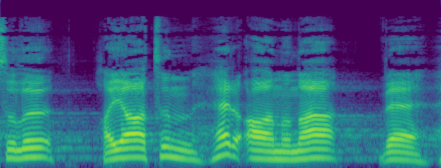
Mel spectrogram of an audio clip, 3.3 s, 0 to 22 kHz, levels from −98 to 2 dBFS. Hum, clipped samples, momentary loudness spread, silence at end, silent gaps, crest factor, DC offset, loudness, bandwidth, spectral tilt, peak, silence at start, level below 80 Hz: none; under 0.1%; 9 LU; 0 s; none; 16 dB; under 0.1%; -16 LUFS; 15.5 kHz; -5 dB/octave; 0 dBFS; 0 s; -64 dBFS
